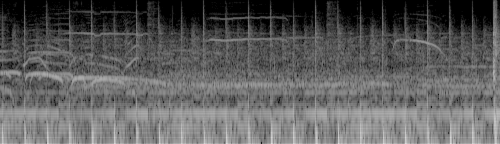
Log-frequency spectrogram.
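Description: Instrumental intro of a pop-rock song played by a band with electric guitars and a drum kit, keeping a steady beat of about two hits a second.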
